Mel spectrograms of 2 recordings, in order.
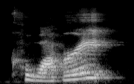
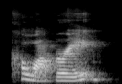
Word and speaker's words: cooperate: at least we have the letters Oh Oh pronounced in two different parts and we see this a lot when we add the syllable Co to a word or when we have two words put together and she's sort of a compound noun so we have cooperate cooperate and micro organism micro organism if you listen carefully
